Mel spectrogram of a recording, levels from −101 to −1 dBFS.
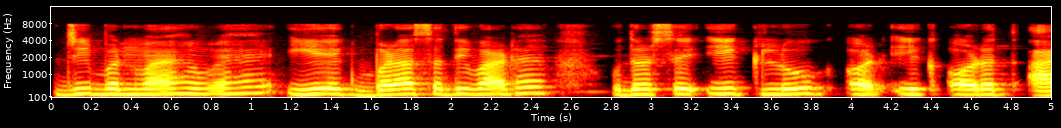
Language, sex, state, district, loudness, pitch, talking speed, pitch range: Hindi, male, Bihar, East Champaran, -16 LUFS, 205 Hz, 215 wpm, 190-215 Hz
